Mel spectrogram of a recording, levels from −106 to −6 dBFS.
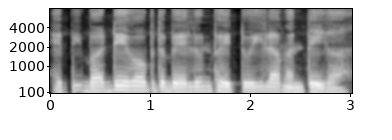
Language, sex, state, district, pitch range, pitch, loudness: Wancho, male, Arunachal Pradesh, Longding, 135-150 Hz, 145 Hz, -15 LUFS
